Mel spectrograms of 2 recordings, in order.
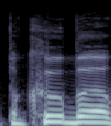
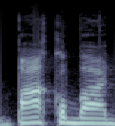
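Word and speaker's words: Baqubah: at a convoy in in in bakuba which was the or bakaba depending on how you want to pronounce it down in dala Province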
